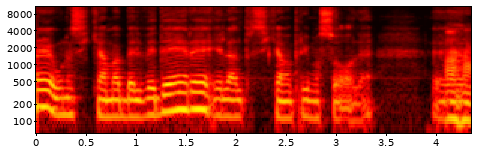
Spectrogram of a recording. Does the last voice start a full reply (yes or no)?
yes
